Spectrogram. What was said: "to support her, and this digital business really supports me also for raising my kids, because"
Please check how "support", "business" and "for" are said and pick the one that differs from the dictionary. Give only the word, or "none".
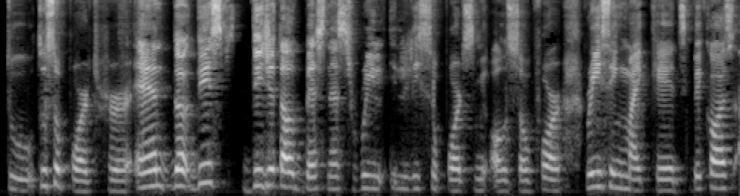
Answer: business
